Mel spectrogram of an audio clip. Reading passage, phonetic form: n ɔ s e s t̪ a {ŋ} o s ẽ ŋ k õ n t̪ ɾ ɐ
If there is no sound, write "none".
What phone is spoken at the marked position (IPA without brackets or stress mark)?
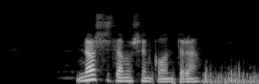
m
